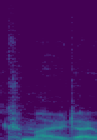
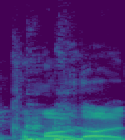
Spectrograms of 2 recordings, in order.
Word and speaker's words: Comodo: I I say komodo just probably because of my accent.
